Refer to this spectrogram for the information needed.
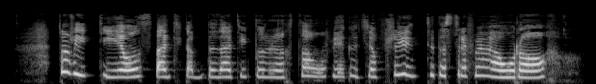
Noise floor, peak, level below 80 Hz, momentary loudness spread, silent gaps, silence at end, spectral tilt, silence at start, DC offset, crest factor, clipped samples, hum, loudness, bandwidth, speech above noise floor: -39 dBFS; 0 dBFS; -62 dBFS; 12 LU; none; 0.35 s; -1.5 dB/octave; 0.35 s; under 0.1%; 18 dB; under 0.1%; none; -17 LUFS; 11.5 kHz; 22 dB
